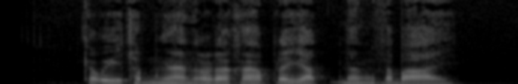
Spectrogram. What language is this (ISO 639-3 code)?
tha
